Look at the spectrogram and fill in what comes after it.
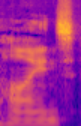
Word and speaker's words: Hines: If you're having any trouble at all, please just reach out to me at the Andrew Hines on Instagram or Facebook. And my last name is spelled H-I-N-E-S.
